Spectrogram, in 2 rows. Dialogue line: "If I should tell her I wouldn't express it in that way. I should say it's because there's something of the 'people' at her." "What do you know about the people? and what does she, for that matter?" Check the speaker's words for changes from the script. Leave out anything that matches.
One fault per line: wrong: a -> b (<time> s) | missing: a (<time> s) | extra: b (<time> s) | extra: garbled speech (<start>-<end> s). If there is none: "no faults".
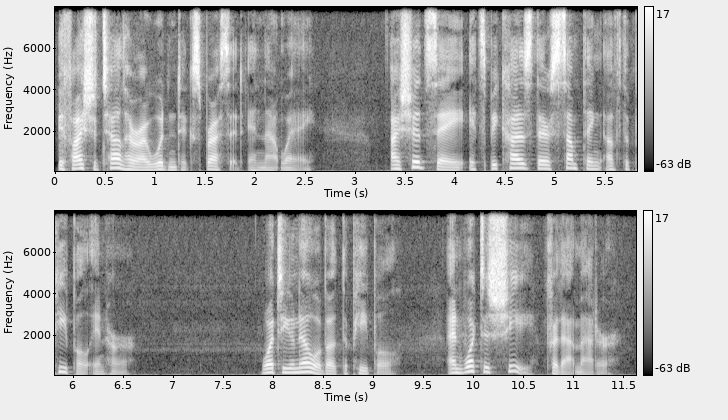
wrong: at -> in (6.2 s)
